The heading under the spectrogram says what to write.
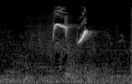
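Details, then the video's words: Cinereous tit song, played as a lure. Two short high whistles, a level note then a downslurred one, clear against quiet background. "Suara ASLI Glatik Batu Gacor Ngeeerool Ngeplong, 100% Ampuh Buat Pancingan"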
